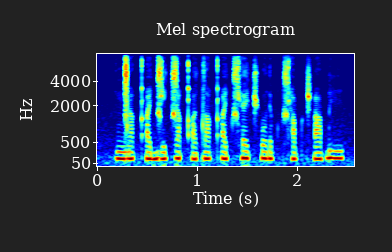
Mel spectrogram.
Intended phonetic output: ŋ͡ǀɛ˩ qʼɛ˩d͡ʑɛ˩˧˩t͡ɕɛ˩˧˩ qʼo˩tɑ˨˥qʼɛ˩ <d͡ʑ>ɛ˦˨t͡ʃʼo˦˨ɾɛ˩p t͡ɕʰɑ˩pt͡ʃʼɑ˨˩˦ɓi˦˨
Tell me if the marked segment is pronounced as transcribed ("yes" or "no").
no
